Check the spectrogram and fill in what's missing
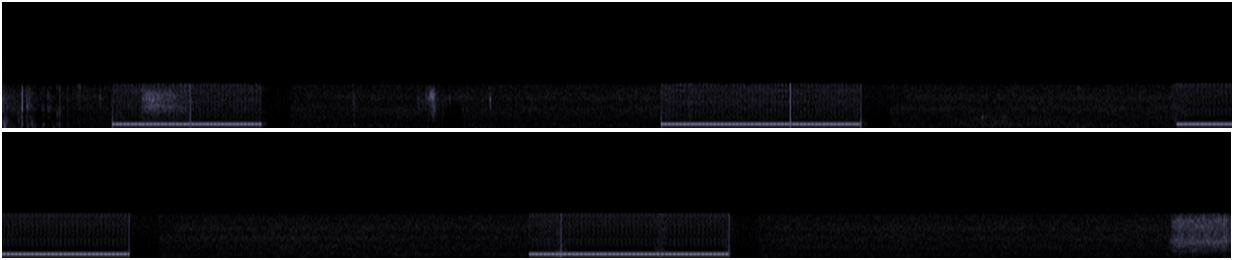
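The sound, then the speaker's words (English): A phone line rings out while a call connects after a phone number is entered: four long, steady ringback tones, each about two seconds, repeating at even intervals with quiet gaps between and no one talking. “Okay, so now I just put the phone number in and we're dialing Roger.”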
